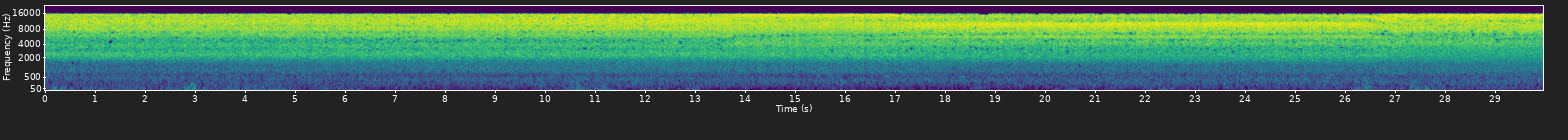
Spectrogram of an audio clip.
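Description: Waterfall: falling water making a steady, loud rush of spray and splash, unbroken throughout.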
